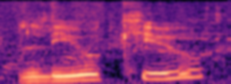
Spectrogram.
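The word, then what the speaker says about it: locus: as an i how by the way Loco is not actually pronounced like this the O's and Locos are actually different vowels in Latin I I you got I can't believe you guys have been mispronouncing Loco all this time it's actually lucu very embarrassing you've gotten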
